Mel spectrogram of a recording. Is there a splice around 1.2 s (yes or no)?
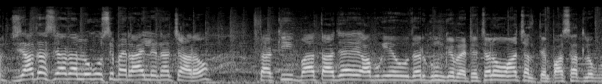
no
